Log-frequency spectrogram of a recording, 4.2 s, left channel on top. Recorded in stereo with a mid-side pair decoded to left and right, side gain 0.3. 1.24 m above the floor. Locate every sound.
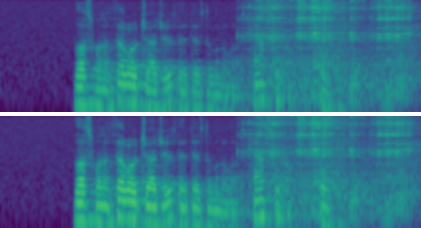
0.7 s a man speaking: 55° right, 2.5 m
2.4 s dishes clattering: 5° left, 6.5 m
